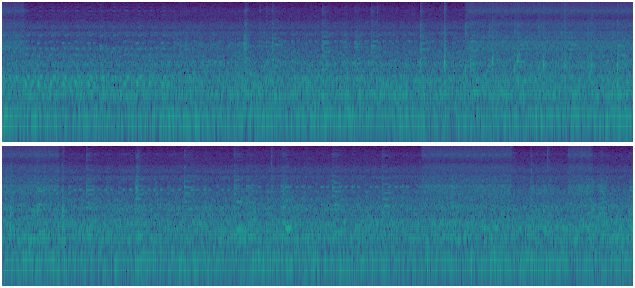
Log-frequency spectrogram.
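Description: Chiptune video game music plays steadily.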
